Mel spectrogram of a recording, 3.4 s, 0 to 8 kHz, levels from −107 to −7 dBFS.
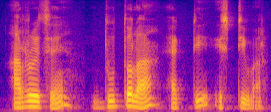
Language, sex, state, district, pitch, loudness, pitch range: Bengali, male, West Bengal, Darjeeling, 140 Hz, -20 LUFS, 125-150 Hz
